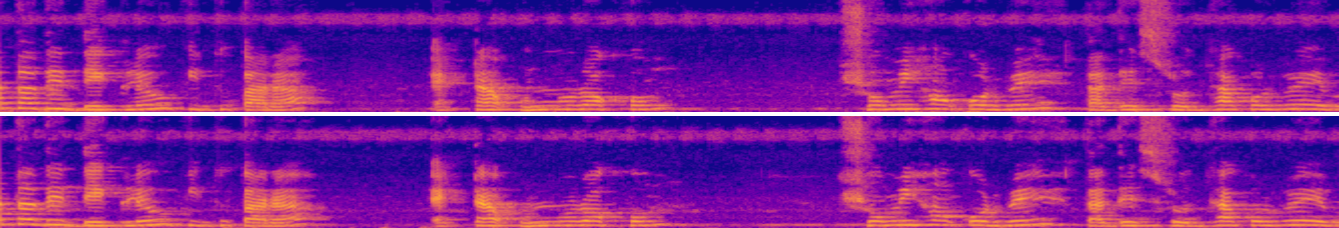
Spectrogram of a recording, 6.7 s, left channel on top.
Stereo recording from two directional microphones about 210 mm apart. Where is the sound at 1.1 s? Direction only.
70° left (ahead or behind).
